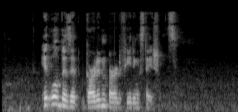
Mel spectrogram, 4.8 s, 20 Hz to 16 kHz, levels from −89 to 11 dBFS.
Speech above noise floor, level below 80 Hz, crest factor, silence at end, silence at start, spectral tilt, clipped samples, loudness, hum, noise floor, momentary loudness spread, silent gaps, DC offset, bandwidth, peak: 39 dB; -52 dBFS; 18 dB; 1.25 s; 0.85 s; -6 dB/octave; under 0.1%; -17 LUFS; none; -56 dBFS; 17 LU; none; under 0.1%; 11.5 kHz; -2 dBFS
